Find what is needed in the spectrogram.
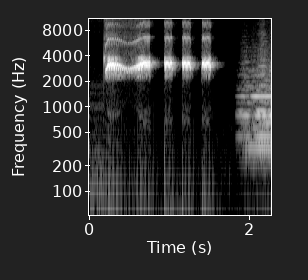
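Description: A high whistle: one long wavering note, then three short quick toots. Music begins just at the end.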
